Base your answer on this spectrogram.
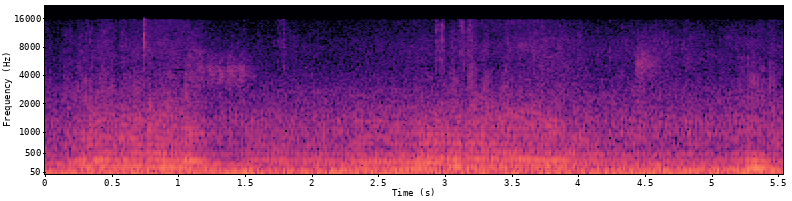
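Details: Dense, close humming of common wasps at the mouth of an underground nest, layered buzzes sliding up and down in pitch, loud and steady throughout.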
